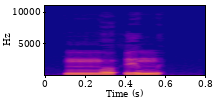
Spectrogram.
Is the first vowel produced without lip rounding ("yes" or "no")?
no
